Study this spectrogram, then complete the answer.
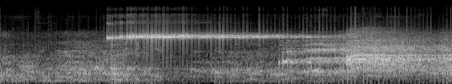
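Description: A referee blows a long, shrill whistle in a large echoing hall.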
